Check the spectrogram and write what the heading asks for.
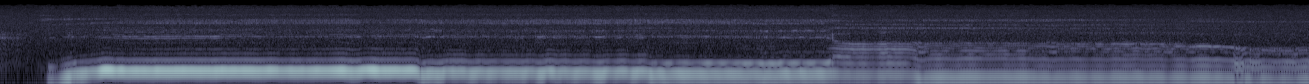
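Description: A single voice humming a chanted mantra in long held notes. It slides up into the first note about half a second in, holds it, then steps down in pitch about four and eight seconds in, the tone turning brighter and more open at the second step.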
